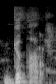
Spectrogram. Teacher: And locally, we don't say Qatar. We actually replace the Q, Qaf with a G.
